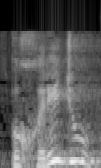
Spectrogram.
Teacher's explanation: الراء هنا مرققة ومكسورة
